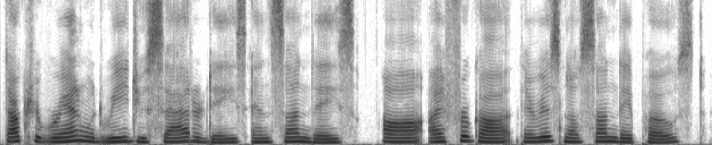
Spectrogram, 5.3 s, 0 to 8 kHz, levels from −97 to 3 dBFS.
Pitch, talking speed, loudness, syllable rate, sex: 210 Hz, 170 wpm, -18 LUFS, 4.5 syllables/s, female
